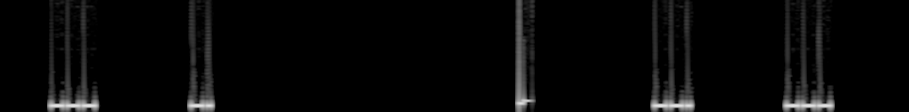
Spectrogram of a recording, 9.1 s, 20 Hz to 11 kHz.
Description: Morse code, heard as a keyed tone, about 31 wpm, spaced as for 8 wpm, 700 Hz. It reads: ON GO
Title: 8x Character Spacing - Top 100 Words - 30wpm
